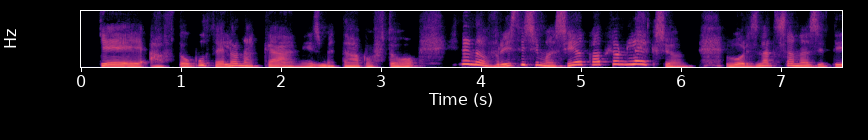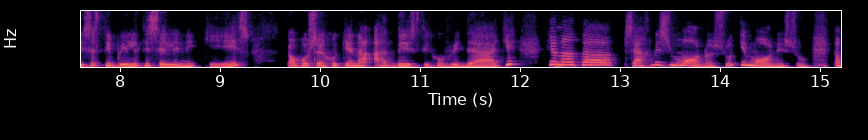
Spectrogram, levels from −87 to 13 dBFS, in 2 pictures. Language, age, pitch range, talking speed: Greek, 20-39, 185-295 Hz, 160 wpm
